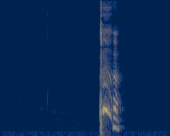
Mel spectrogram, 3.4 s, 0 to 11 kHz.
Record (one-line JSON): {"cough_length": "3.4 s", "cough_amplitude": 5161, "cough_signal_mean_std_ratio": 0.24, "survey_phase": "beta (2021-08-13 to 2022-03-07)", "age": "65+", "gender": "Female", "wearing_mask": "No", "symptom_none": true, "smoker_status": "Never smoked", "respiratory_condition_asthma": false, "respiratory_condition_other": false, "recruitment_source": "REACT", "submission_delay": "4 days", "covid_test_result": "Negative", "covid_test_method": "RT-qPCR", "influenza_a_test_result": "Negative", "influenza_b_test_result": "Negative"}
